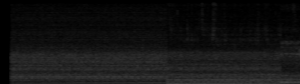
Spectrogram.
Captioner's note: machinery whirring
